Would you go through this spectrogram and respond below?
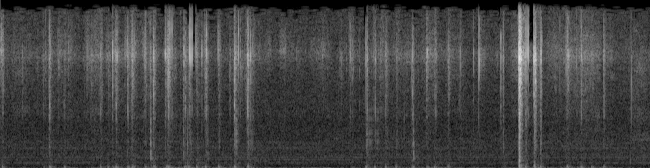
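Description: Fingers type a pip install command on a computer keyboard, quick irregular clacking keystrokes in short bursts with brief pauses, close and fairly quiet, no speech.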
